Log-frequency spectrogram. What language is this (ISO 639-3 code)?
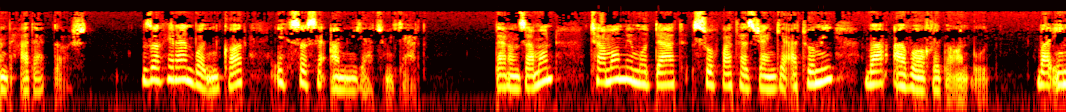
fas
